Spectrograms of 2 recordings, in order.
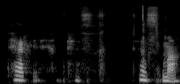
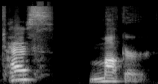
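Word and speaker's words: Tessmacher: Tess mocker. Tesmacher. It's not that hard. It is for me. I want to pronounce the th. Yeah, but that doesn't come until after like Oh, say so. Tess. T E S. Say Tess.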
